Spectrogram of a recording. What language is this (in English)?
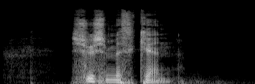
Kabyle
